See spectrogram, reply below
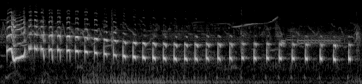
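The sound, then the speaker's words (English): A sora's whinny: a loud run of rapid, evenly spaced squealing notes that slowly descend in pitch and continue steadily for several seconds, with a faint low rumble underneath. “Sora.”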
